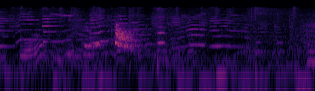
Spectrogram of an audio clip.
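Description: A small dog yips and barks repeatedly, high whiny cries rising and falling with one sharper bark in the middle, over a steady low background rumble.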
